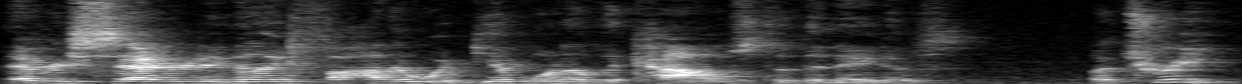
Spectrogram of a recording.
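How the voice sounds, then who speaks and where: An actor playing a brooding, haunted grown man in a dramatic monologue, measured and hushed at times, urgent at others. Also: a little high, slight background noise. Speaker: stage actor. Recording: roomy echo from mic distance.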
